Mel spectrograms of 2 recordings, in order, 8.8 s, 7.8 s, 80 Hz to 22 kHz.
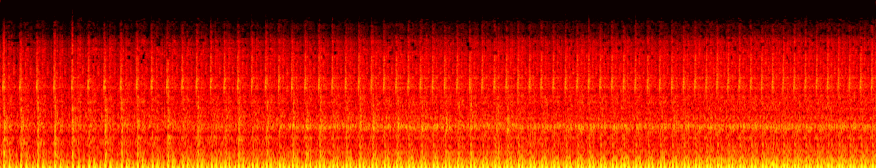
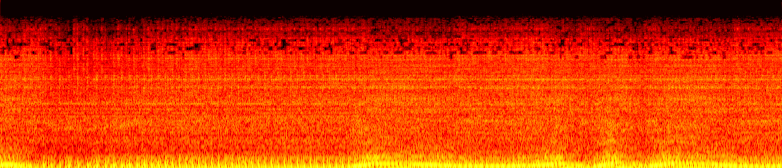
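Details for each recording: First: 1979 Yamaha XS750S rebuilt engine after refitting the seized ignition advance mechanism: steady, even firing at constant speed with no misses, knocks or rattles; starts great, normal running. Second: 1979 Yamaha XS750S, freshly rebuilt engine with new timing chain, first start: uneven running, not firing on all cylinders, revs rising and falling with a light rattle; timing chain noise from cam chain tensioner not preloaded correctly.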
